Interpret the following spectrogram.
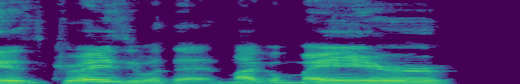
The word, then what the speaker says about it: Mayer: At least say his name right. Michael Mayor said it right. Mayor, there's no S.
